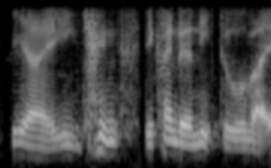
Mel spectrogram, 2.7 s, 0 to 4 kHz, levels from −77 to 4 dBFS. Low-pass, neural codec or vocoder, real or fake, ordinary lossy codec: 3.6 kHz; codec, 16 kHz, 4 kbps, X-Codec, HuBERT features, trained on general audio; fake; AAC, 32 kbps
